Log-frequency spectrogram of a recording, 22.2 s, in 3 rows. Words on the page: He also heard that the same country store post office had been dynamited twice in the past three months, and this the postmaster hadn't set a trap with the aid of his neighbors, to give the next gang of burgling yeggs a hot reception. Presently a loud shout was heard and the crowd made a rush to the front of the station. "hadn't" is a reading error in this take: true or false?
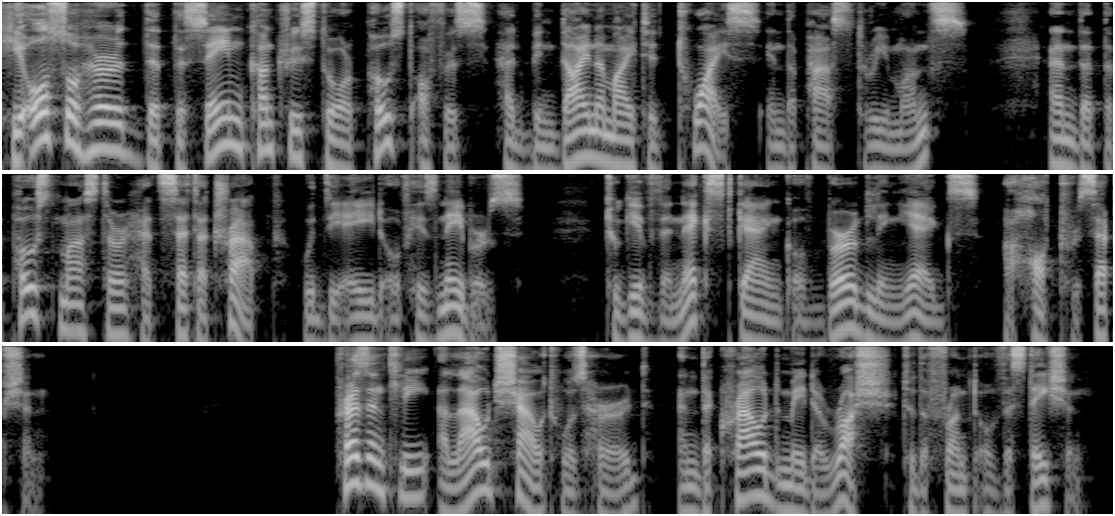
true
